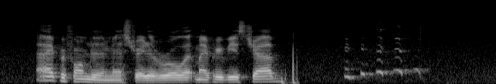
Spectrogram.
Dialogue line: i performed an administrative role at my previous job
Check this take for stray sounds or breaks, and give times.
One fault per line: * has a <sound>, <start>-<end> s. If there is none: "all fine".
* has a laugh, 3.4-4.3 s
